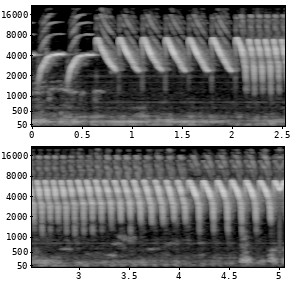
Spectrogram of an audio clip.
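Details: Tutor song of a canary in cengkok mewah style for training young songbirds. Rising whistles give way to slower falling swoops, then a long rapid series of downward-sliding notes, about eight per second.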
